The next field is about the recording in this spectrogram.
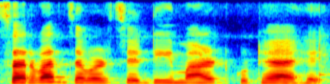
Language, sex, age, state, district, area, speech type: Marathi, female, 45-60, Maharashtra, Amravati, urban, read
